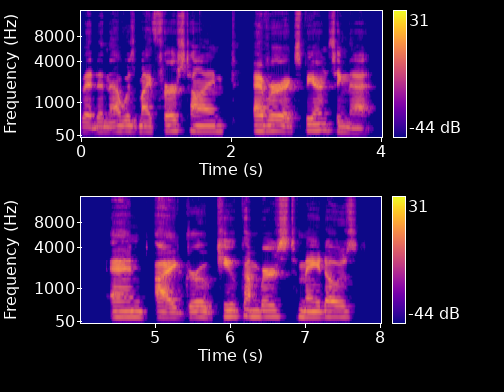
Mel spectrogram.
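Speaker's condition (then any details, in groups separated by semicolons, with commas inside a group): Cerebral palsy; plant work at MacArthur's nursery as therapy for hand movements and writing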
